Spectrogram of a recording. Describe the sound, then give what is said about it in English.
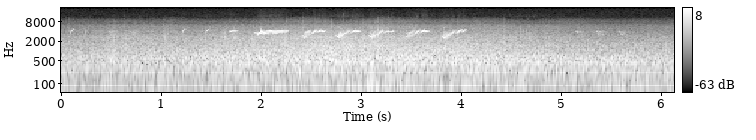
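A bird known as 4-3 gives a run of about seven clear, high, down-slurred whistled calls in quick succession, standing out loudly over steady wind noise, with a few fainter chirps before and after. “The wind is blowing pretty much, and 4-3 is calling quite loudly.”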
